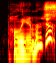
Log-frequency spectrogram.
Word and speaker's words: polyamorous: And I'm so glad we got to talk about being, I'm going to pronounce this wrong, polyamorous? Polyamorous? – Yeah, that's totally right, Polyamorous.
